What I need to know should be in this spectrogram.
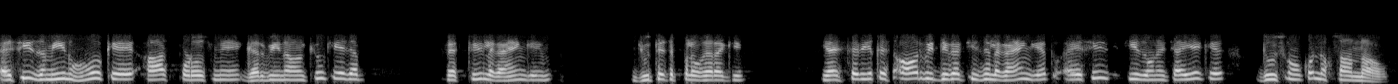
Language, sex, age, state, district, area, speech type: Urdu, male, 18-30, Uttar Pradesh, Muzaffarnagar, urban, conversation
